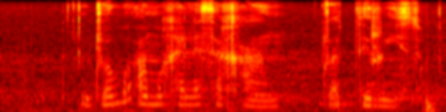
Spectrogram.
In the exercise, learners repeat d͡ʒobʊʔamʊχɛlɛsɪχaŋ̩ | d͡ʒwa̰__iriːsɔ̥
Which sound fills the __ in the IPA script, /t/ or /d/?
t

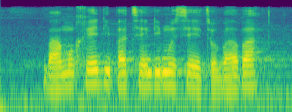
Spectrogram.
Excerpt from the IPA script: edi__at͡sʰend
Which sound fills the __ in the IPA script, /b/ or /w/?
b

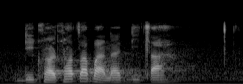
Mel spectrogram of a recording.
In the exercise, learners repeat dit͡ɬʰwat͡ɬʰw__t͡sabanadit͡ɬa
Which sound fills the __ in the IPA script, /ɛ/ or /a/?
a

